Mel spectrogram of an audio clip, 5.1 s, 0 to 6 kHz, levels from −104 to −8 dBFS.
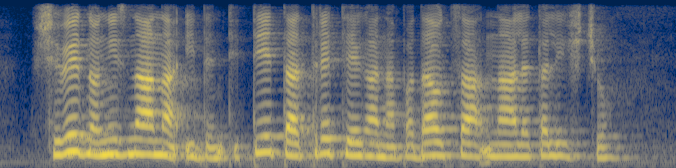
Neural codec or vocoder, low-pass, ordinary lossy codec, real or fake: none; 5.4 kHz; none; real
